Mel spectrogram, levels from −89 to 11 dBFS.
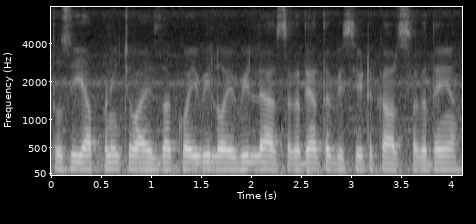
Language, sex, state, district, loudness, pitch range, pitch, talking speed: Punjabi, male, Punjab, Kapurthala, -15 LUFS, 115-120 Hz, 120 Hz, 235 wpm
